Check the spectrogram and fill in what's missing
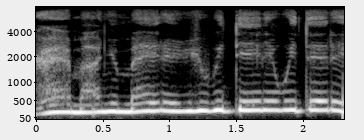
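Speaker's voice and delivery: mock thrilled coach, very high-pitched, excited. The speaker quotes a former coach who drove to the house, imitating an excited coach. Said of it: "he was all excited".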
